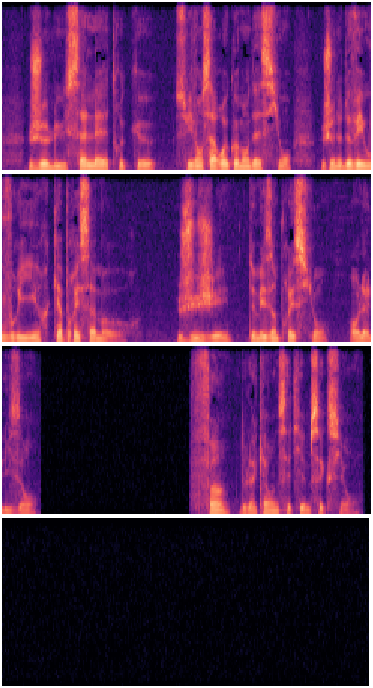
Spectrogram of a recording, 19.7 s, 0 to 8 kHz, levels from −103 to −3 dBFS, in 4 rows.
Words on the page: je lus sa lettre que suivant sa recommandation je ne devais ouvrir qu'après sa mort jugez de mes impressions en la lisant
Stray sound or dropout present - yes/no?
no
